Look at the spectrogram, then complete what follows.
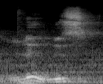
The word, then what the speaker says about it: lose: difference in the pronunciation loose the adjective ends with the sound s loose and lose ends with the sound zum-zum so there's also a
